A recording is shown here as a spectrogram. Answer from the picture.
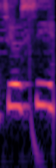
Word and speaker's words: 休息: Chiêu thiên, 秋天全套全套白酒白酒休息休息 Thì nhớ là cái từ si cuối cùng này nó mang thanh nhẹ nên mình sẽ không đọc là siêu si hay siêu si.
